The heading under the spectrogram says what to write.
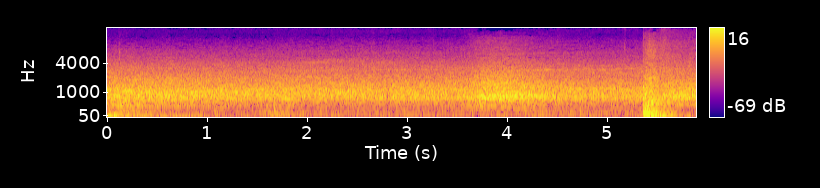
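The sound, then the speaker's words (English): A steady crowd roar, then near the end a single loud, sharp crash rings out as a wrestler slams down onto a chair. “Oh, drops right on the chair.”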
